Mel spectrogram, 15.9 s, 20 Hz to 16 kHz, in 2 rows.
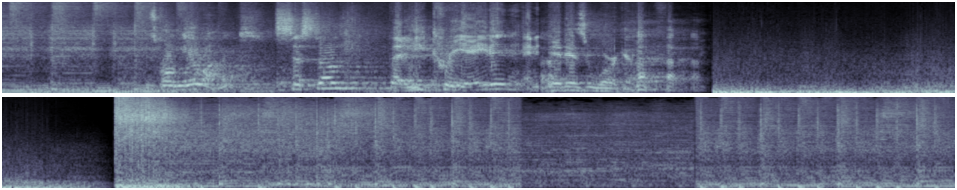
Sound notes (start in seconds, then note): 5.1 laughs; 5.9 thunder sounds; 8.9 slam; 8.9 loud hardcore music; 12.3 gym sounds; 13.7 loud hardcore music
